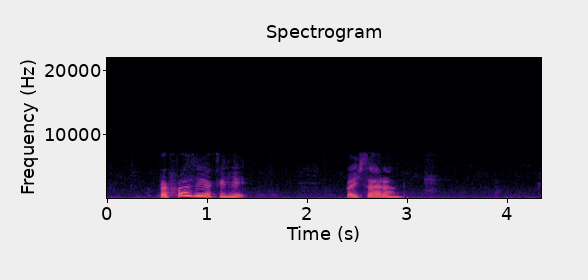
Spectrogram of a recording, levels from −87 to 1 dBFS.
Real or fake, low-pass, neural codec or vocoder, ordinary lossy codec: real; 7.2 kHz; none; none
